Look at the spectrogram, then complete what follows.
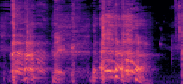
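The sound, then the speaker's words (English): A person coughs three times, loud, each cough rough and throaty, the last one longer and drawn out before a short silence. “Before you talk, cough.”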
